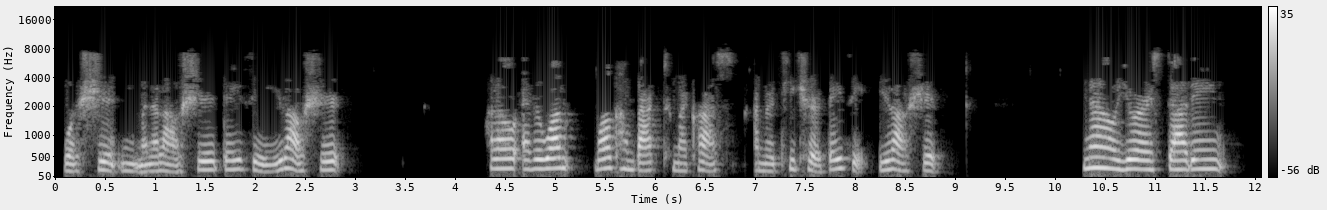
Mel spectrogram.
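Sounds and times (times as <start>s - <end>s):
woman speaking: 0.0s - 2.9s, 4.4s - 8.8s, 10.3s - 11.7s.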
